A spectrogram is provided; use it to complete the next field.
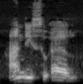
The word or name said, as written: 3andi su2al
